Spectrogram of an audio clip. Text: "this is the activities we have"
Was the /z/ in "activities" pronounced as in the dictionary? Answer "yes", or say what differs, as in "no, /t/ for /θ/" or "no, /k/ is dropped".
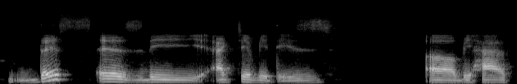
yes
